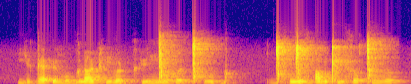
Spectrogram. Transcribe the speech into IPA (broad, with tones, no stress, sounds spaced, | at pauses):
j y˨ ɡ ɾ æ˨ ʔ ø˨ v o˧ ɡ o˦ ɳ ɑ˦ ʊ̯ ʈʰ i˧ l o˧ ɖ kʰ y˧ ŋ͡ǀ i˧ χʷ ɑ˧ ɖ ǀʰ u˧ ɡ | ɡ͡ǀ ø˧ s ŋ͡ǀ y˦ s ʔ ɑ˦ m kʼ i˧ s o˦ ǀ ɯ˧ ʊ̯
